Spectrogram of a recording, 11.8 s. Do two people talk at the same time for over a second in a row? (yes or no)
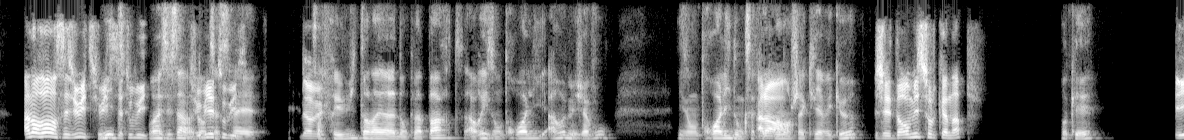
yes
